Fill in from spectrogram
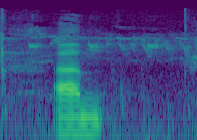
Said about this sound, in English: So the better the song, the stronger the individual. And you'll find that with younger birds, their song is not so refined, as complex as the older birds. They learn, they pick up bits of song from other birds. So the song can develop over the years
